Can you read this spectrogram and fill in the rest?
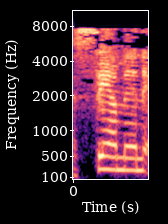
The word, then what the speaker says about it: salmon: They order the salmon and pronounce the L, and you're like, how the hell has my life come to this?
